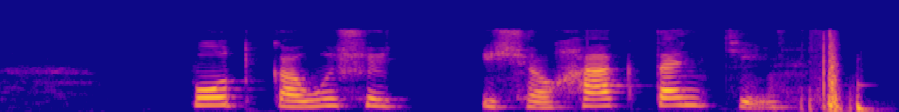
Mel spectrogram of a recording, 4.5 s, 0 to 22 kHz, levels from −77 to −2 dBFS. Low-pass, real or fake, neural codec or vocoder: 7.2 kHz; real; none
